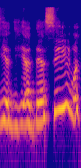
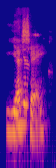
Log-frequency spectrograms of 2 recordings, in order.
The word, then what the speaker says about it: Yeshe: So yeah, it's Yadesi. How is your name pronounced? How is her name pronounced? Yeshe. Yeshe? Okay, Yeshe.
